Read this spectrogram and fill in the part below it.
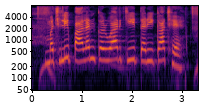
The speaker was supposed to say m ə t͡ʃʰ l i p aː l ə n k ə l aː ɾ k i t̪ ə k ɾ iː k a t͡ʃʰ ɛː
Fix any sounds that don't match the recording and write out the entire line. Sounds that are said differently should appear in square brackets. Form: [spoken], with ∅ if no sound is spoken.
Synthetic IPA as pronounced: m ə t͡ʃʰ l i p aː l ə n k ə [ɾ] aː ɾ k i t̪ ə [∅] ɾ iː k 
